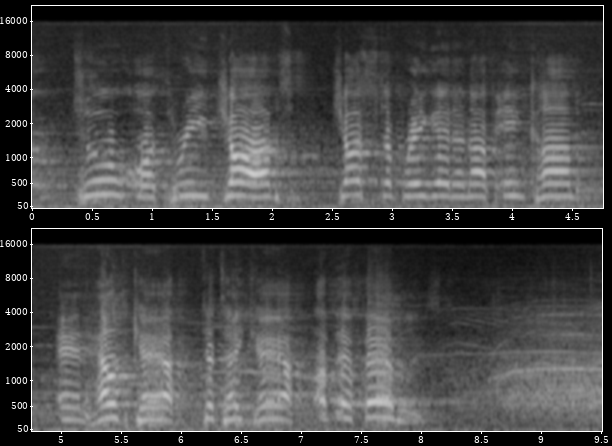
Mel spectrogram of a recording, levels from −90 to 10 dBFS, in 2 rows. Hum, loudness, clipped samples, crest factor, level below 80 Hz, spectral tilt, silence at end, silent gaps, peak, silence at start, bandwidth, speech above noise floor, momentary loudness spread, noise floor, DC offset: none; -20 LUFS; under 0.1%; 20 dB; -46 dBFS; -4.5 dB/octave; 0 s; none; -2 dBFS; 0 s; 16 kHz; 21 dB; 17 LU; -40 dBFS; under 0.1%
